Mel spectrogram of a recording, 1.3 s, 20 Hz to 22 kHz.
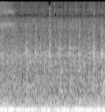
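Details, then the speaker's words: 2006 Chevrolet Silverado idling, recorded from underneath: loose, uneven rattle from the back of the engine; a bad starter had been rattling on the flywheel, and with the new starter ruled out and torque converter unbolted, a broken flexplate is suspected. "If you hear that, it's definitely coming from back here."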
